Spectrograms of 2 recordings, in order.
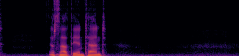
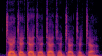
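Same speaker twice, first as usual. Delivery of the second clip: Spanish text laugh; 4 semitones lower, 6 dB quieter, much faster than usual. Shown as a demonstration. Host showing all those J's, mock Spanish laughter. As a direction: lower run of repeated "ja", fading. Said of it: "All those J's".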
